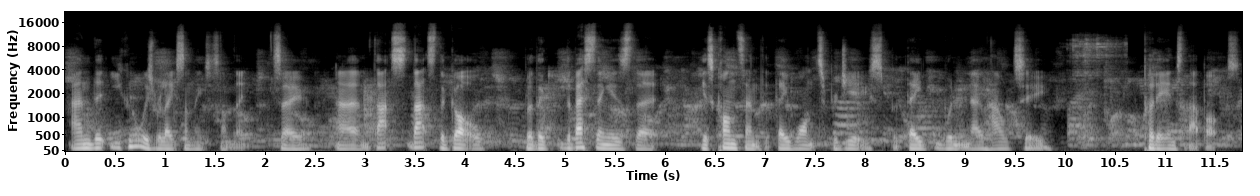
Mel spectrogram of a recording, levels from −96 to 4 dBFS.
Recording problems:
background chatter; noticeable; throughout; 3 voices, 15 dB below the speech
jangling keys; faint; at 10 s; peak 15 dB below the speech

